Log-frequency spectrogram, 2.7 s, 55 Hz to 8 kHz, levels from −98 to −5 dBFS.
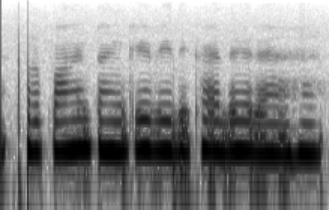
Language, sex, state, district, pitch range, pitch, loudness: Hindi, female, Jharkhand, Palamu, 220-230 Hz, 225 Hz, -11 LUFS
